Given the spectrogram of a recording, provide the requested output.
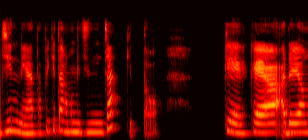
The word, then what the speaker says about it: Jin: Kita kan ngomongnya bukan Jin kayak Indonesia ngomong Jin dan Jun gitu, bukan. Tapi kita ngomongnya Jin, Jin gitu. Kayak tipis, lebih tipis gitu.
